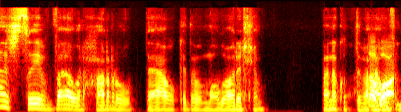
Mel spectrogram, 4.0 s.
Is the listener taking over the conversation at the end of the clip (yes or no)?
no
